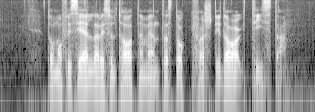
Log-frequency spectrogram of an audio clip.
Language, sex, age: Swedish, male, 43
